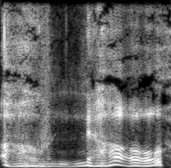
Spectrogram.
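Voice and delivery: terrified horror-movie voice, "no" drawn out. Retelling what he said outside the bathroom door, mock-terrified hushed voice. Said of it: "horror movie voice just of him going".

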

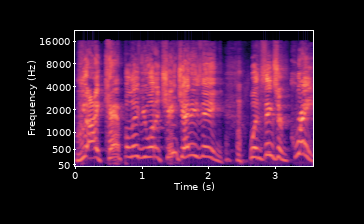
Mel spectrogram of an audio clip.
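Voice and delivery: high-pitched yelling voice. Retelling what the centrists who yell say: imitating a yelling centrist. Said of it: "the centrists who yell at me".

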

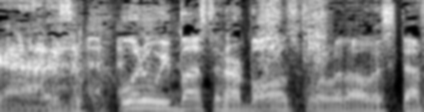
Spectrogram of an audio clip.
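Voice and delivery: ordinary talk

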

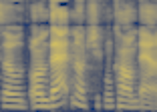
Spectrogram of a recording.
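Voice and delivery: ordinary delivery

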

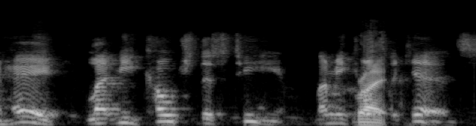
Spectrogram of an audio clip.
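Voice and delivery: ordinary talk, nothing marked

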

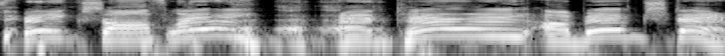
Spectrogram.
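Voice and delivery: put-on old-timey radio voice. Repeat the quote so a caller can guess the old-timey president, in an old-timey microphone voice. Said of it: "I'm doing my old-timey".

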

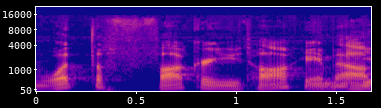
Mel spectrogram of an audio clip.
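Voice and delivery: plain

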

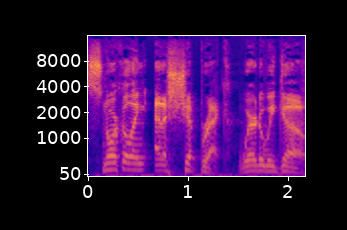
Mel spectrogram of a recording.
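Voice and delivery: blunt, loud, high-pitched, demanding voice. Retelling how he walked up to people, imitating a loud demand. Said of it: "walked up to people and demanded".

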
